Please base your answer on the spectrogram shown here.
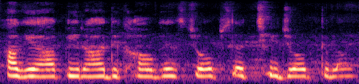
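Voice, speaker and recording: Soft-toned woman pleading in prayer. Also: fairly high pitch, level tone, fairly quick, lo-fi sound, slight background noise. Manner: pleading, repetitive. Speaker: devotee offering prayer. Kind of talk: devotional prayer and thanksgiving.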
